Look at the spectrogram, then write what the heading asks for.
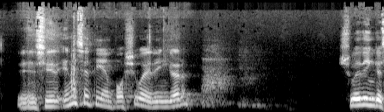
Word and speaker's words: Schrödinger: decir en ese tiempo schwedinger se escribe Así es una o con una diéresis que suena como oe en alemán en el año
